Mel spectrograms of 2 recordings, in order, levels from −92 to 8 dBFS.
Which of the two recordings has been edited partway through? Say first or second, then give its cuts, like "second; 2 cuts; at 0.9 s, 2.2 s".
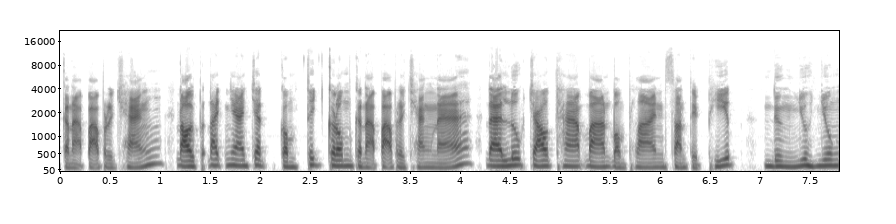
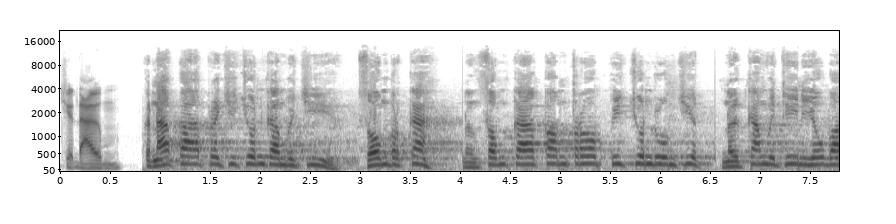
first; 2 cuts; at 1.1 s, 4.2 s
